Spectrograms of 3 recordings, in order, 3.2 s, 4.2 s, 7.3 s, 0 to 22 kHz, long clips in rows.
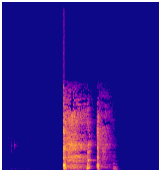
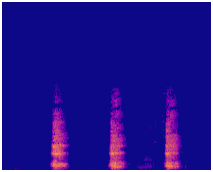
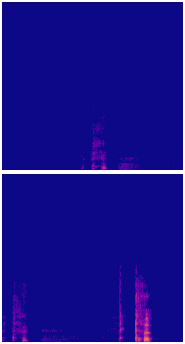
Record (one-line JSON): {"cough_length": "3.2 s", "cough_amplitude": 32768, "cough_signal_mean_std_ratio": 0.3, "exhalation_length": "4.2 s", "exhalation_amplitude": 10309, "exhalation_signal_mean_std_ratio": 0.33, "three_cough_length": "7.3 s", "three_cough_amplitude": 4184, "three_cough_signal_mean_std_ratio": 0.18, "survey_phase": "beta (2021-08-13 to 2022-03-07)", "age": "45-64", "gender": "Male", "wearing_mask": "No", "symptom_cough_any": true, "symptom_runny_or_blocked_nose": true, "symptom_shortness_of_breath": true, "symptom_sore_throat": true, "symptom_fatigue": true, "symptom_headache": true, "smoker_status": "Never smoked", "respiratory_condition_asthma": false, "respiratory_condition_other": false, "recruitment_source": "Test and Trace", "submission_delay": "2 days", "covid_test_result": "Positive", "covid_test_method": "RT-qPCR"}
